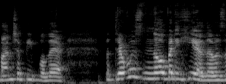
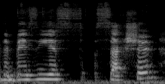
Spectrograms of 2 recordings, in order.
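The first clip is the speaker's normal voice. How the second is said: normal talking voice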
